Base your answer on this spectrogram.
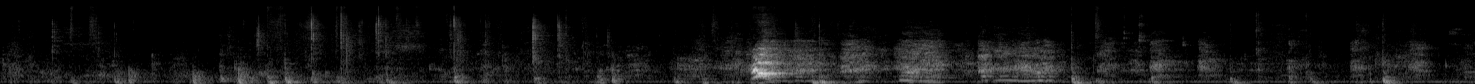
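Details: Bluetick and Black and Tan Coonhound playing indoors: scattered short barks and bow-wows, with one loud burst near the middle followed by a rough growling stretch, whimpers and voices in between.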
